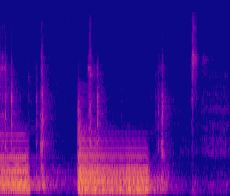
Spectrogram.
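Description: Two loud, sustained chords of many clashing notes sounded together, the second ringing longer before both fade into a harsh, unresolved decay.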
